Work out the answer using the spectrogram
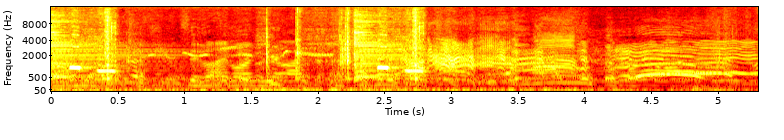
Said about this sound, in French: L'heure sonne à l'horloge du directeur.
